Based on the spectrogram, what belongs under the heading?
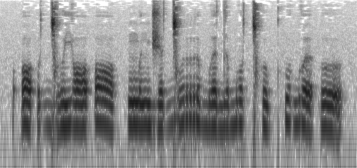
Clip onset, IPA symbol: ʔ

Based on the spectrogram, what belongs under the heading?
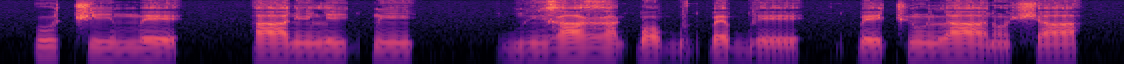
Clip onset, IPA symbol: u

